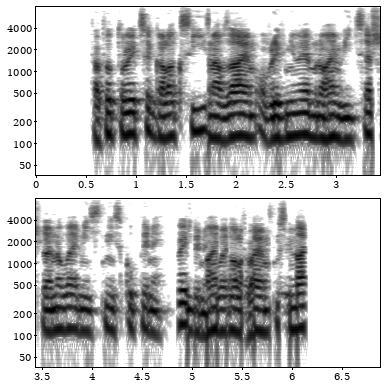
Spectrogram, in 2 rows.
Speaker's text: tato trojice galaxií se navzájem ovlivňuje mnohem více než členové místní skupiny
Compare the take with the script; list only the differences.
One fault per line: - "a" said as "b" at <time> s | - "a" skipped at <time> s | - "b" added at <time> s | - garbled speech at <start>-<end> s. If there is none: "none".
- "se" skipped at 1.8 s
- "než" skipped at 3.4 s
- garbled speech at 4.9-6.2 s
